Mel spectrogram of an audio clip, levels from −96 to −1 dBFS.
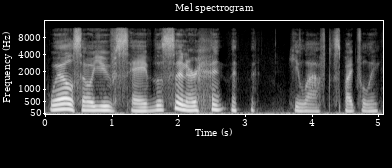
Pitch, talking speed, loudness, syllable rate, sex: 160 Hz, 105 wpm, -17 LUFS, 4.2 syllables/s, male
